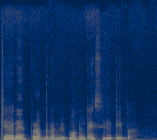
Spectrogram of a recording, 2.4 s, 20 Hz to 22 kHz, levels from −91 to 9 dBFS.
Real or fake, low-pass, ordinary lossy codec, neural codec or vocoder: fake; none; none; codec, 44.1 kHz, 2.6 kbps, DAC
